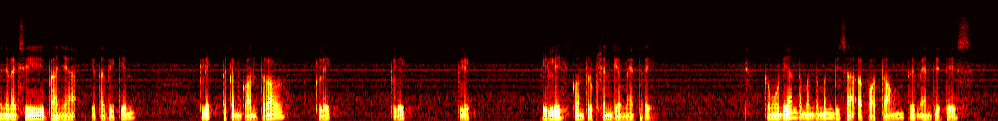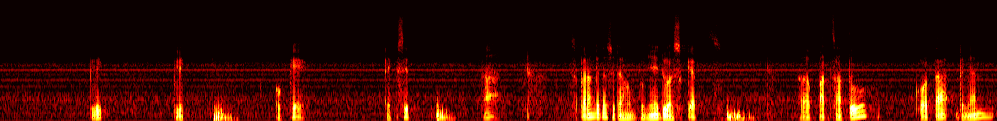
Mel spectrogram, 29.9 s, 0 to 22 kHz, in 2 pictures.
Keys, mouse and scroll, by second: 6.0 ctrl+click, 16.1 scroll down 1, 17.3-18.4 drag, 19.4-20.3 scroll up 1, 20.7 click, 23.6-24.0 scroll up 1, 25.2 middle click, 26.3 scroll down 1.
